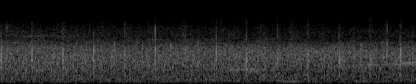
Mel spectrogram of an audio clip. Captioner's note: applause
